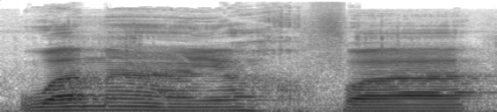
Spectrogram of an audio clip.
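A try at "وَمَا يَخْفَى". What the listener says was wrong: Tipiskan fa-nya, jangan fo.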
